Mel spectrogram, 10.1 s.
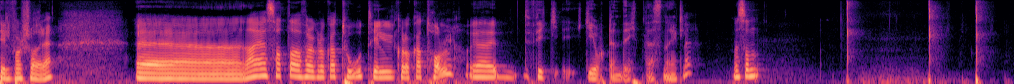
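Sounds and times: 
speech: 0.0s - 7.7s
finger snap: 8.4s - 8.7s, 9.3s - 10.1s.

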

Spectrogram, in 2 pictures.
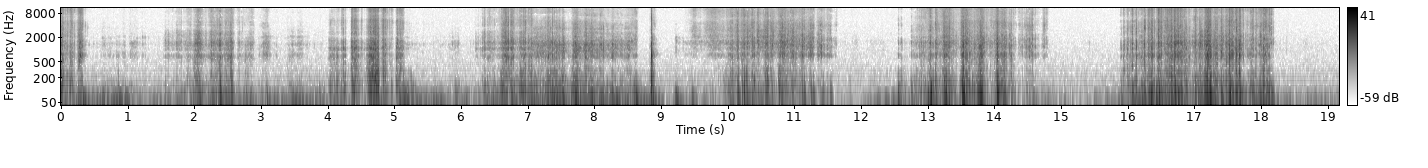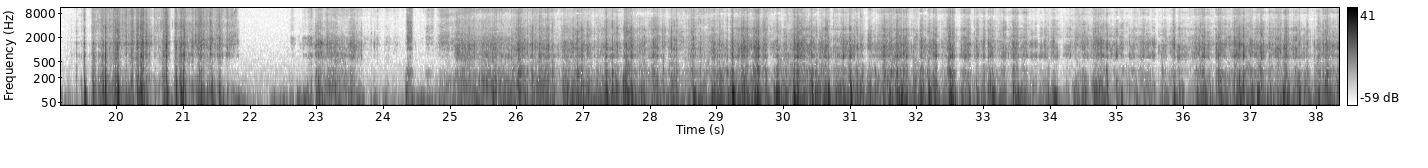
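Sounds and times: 
delicate papery scratching: 0.0s - 11.7s, 12.5s - 14.8s, 15.9s - 18.3s, 19.3s - 21.9s, 22.6s - 38.3s.

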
